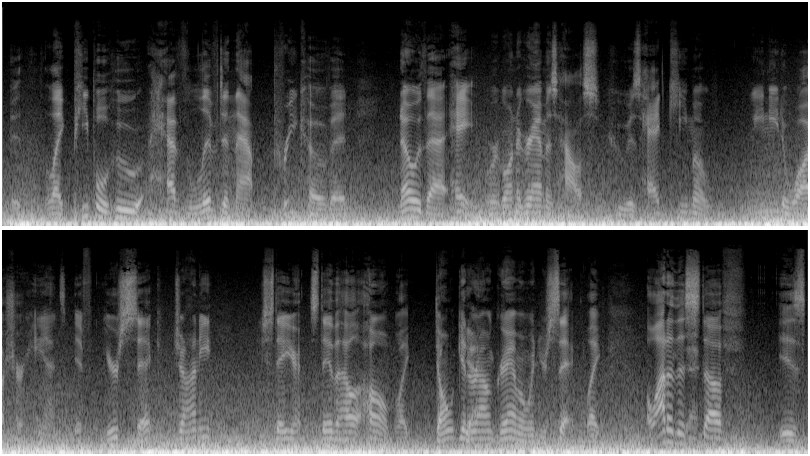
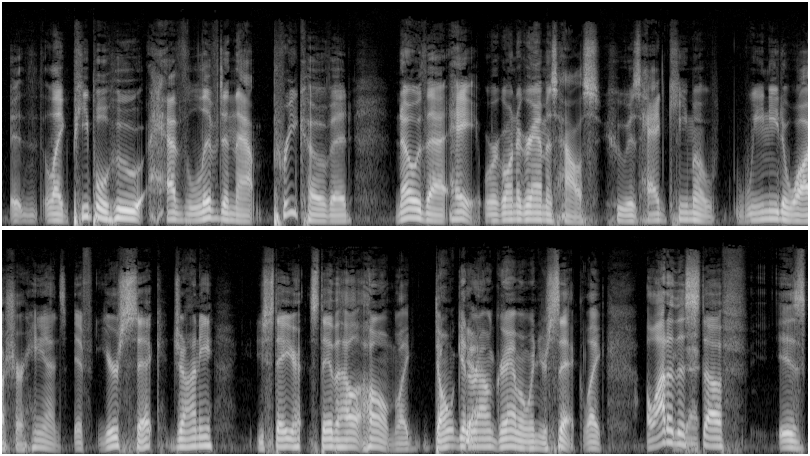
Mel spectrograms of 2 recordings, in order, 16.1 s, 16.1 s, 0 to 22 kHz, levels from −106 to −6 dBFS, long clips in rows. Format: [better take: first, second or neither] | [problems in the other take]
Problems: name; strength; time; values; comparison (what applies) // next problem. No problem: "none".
second | low rumble; loud; throughout; 6 dB below the speech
